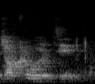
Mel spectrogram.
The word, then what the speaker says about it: Chakravarty: first heard about Mr chakroti in Bengali we pronounce it chakraborty I was very intrigued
